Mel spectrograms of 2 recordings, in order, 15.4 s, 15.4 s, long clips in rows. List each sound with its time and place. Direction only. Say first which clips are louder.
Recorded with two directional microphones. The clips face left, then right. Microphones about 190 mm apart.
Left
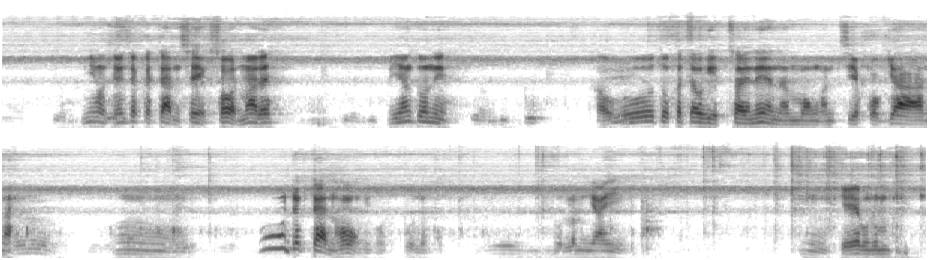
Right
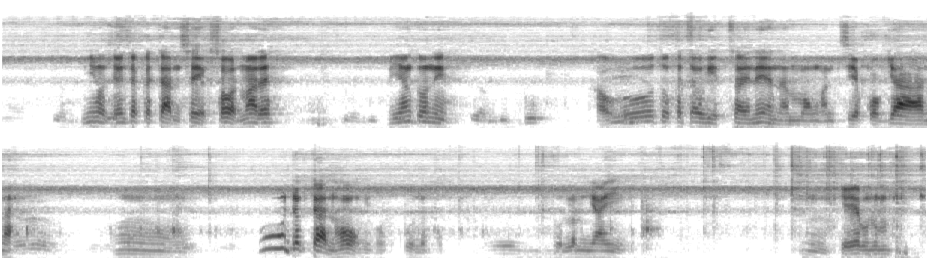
0.7 s speech: right 1 dB; 5° left (ahead or behind); by 2.2 s 30° left (ahead or behind)
3.2 s speech: left 3 dB; 30° left (ahead or behind)
4.9 s speech: left 5 dB; 45° left (ahead or behind)
7.2 s speech: right 1 dB; 10° left (ahead or behind)
10.0 s speech: right 1 dB; 10° left (ahead or behind)
12.4 s speech: right 1 dB; 5° left (ahead or behind)
14.7 s speech: left 3 dB; 25° left (ahead or behind)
